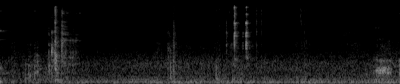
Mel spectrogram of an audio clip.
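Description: A few faint metallic clicks and taps from hand tools being handled, with a close pair of clicks in the middle, while trailing-arm bolts are being tightened down.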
